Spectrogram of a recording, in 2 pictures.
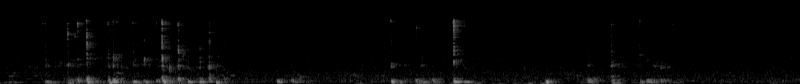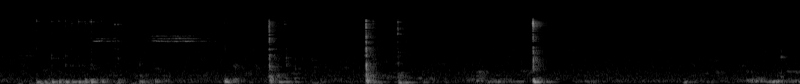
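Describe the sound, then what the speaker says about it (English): A computer mouse and keyboard clicking at a desk, scattered sharp clicks in irregular bursts over a quiet background, close and moderately soft, no voices. "click on this"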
